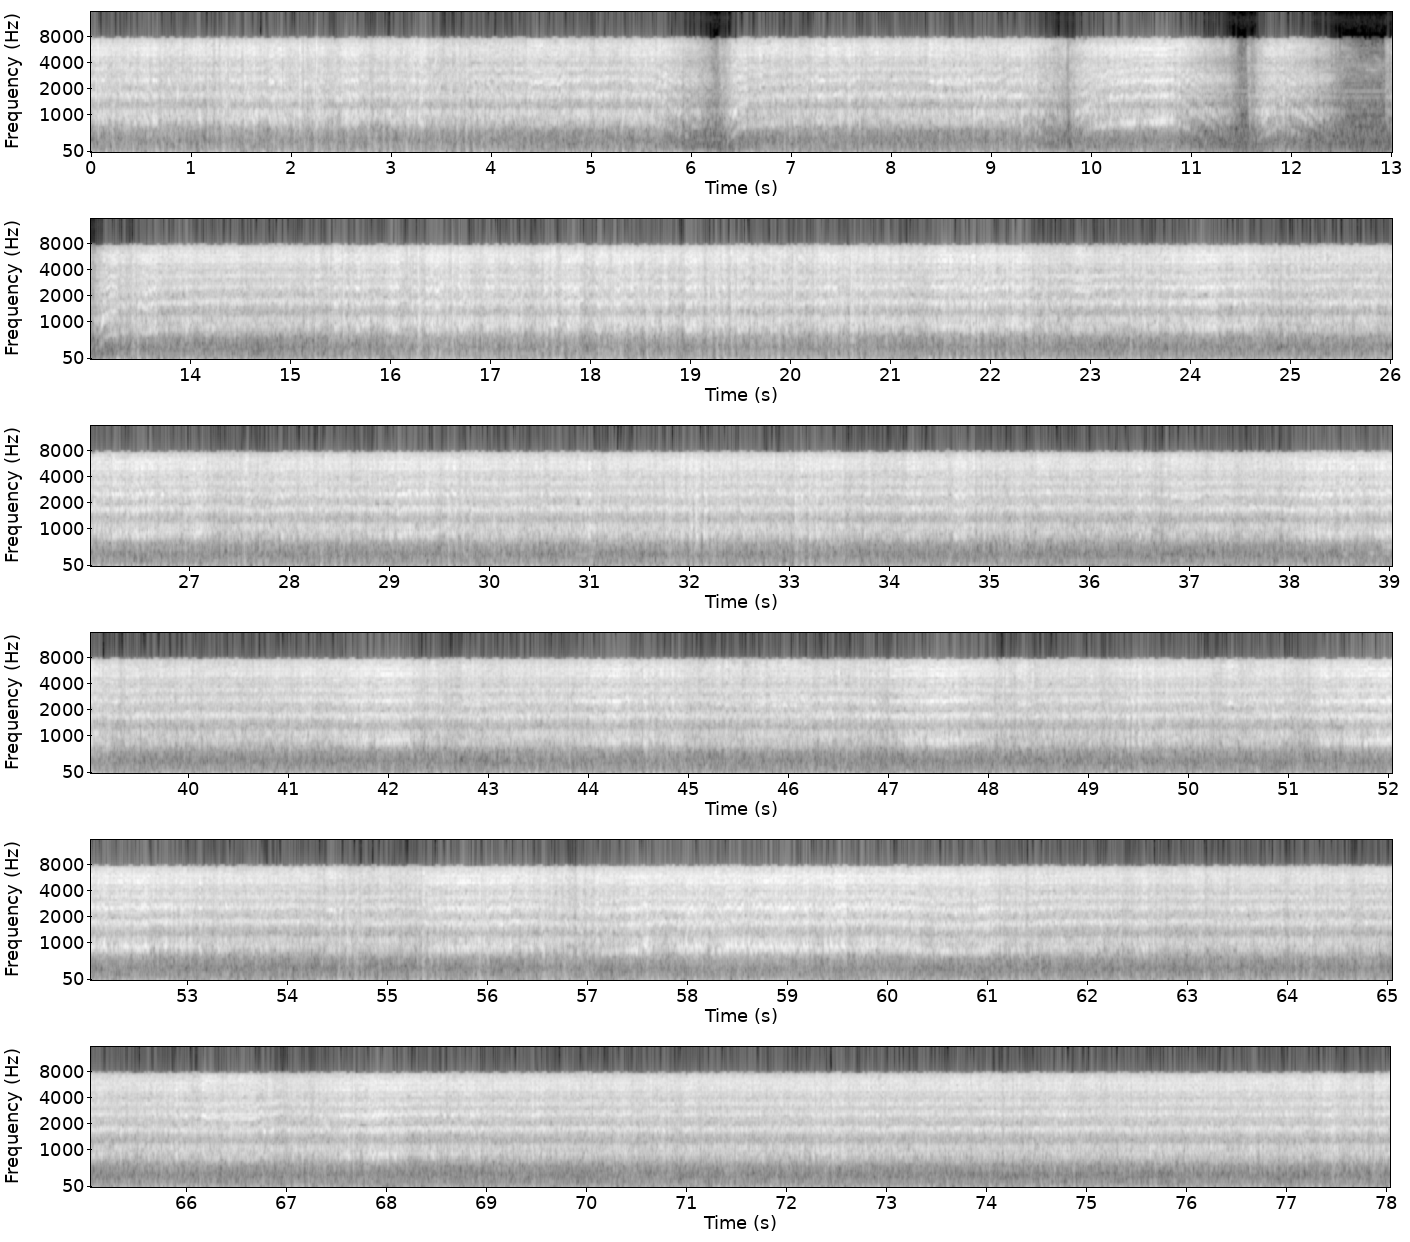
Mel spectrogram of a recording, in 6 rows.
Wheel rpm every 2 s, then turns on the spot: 230, 230, 200, 170, 190, 90, 90, 230, 230, 230, 230, 220, 220, 220, 230, 230, 230, 230, 230, 220, 230, 220, 220, 220, 220, 220, 220, 220, 210, 200, 210, 230, 230, 220, 230, 230, 230, 230, 230.
none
